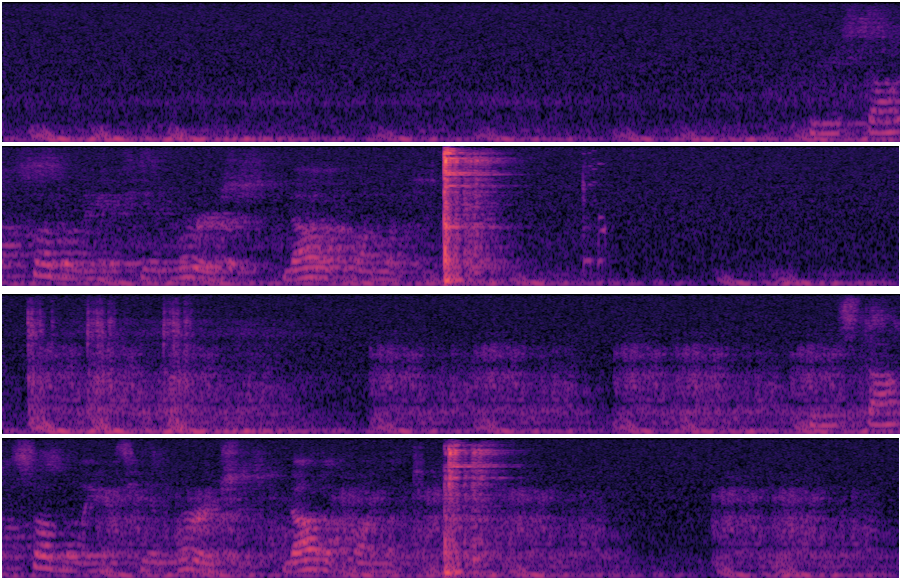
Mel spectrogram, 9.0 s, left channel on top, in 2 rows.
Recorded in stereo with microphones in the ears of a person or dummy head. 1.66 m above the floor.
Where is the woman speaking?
50° right (ahead or behind), 3.5 m.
